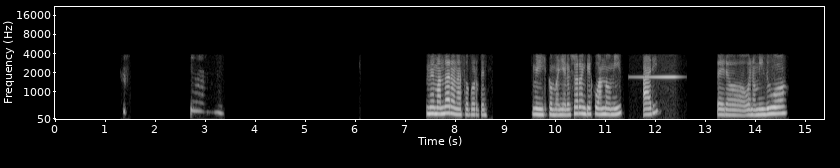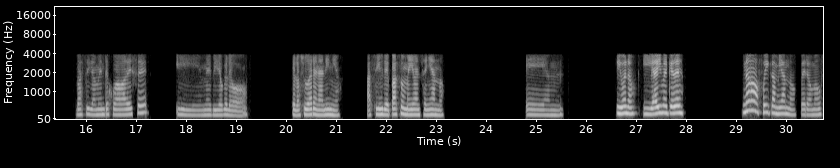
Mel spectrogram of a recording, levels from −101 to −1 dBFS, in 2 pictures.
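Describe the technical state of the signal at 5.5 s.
Nothing goes wrong at 5.5 s: the speech there comes through intact, carried on G.711 telephone coding, which limits it to the band below 4 kHz with only a faint, level-following quantisation noise underneath.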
